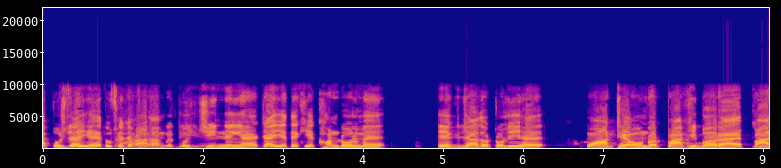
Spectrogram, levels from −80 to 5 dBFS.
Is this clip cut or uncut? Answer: cut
